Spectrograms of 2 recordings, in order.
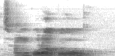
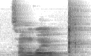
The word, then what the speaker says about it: Django: 그거는 장고라고 부르고요. G는 묵음입니다. 장고예요.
